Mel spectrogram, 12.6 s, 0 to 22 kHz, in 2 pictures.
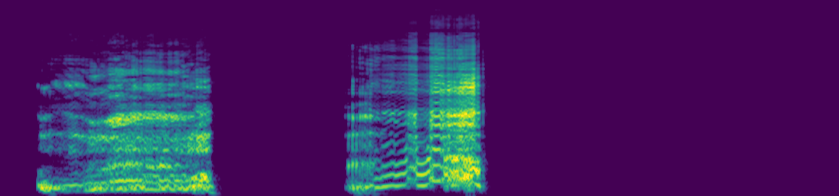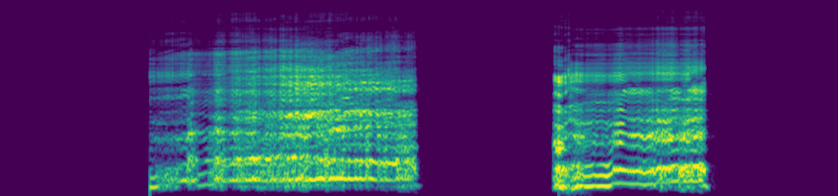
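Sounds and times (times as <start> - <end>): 
Hampshire pig squealing harshly: 0.3 - 1.7, 2.6 - 3.7, 7.4 - 9.5, 10.4 - 11.7.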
